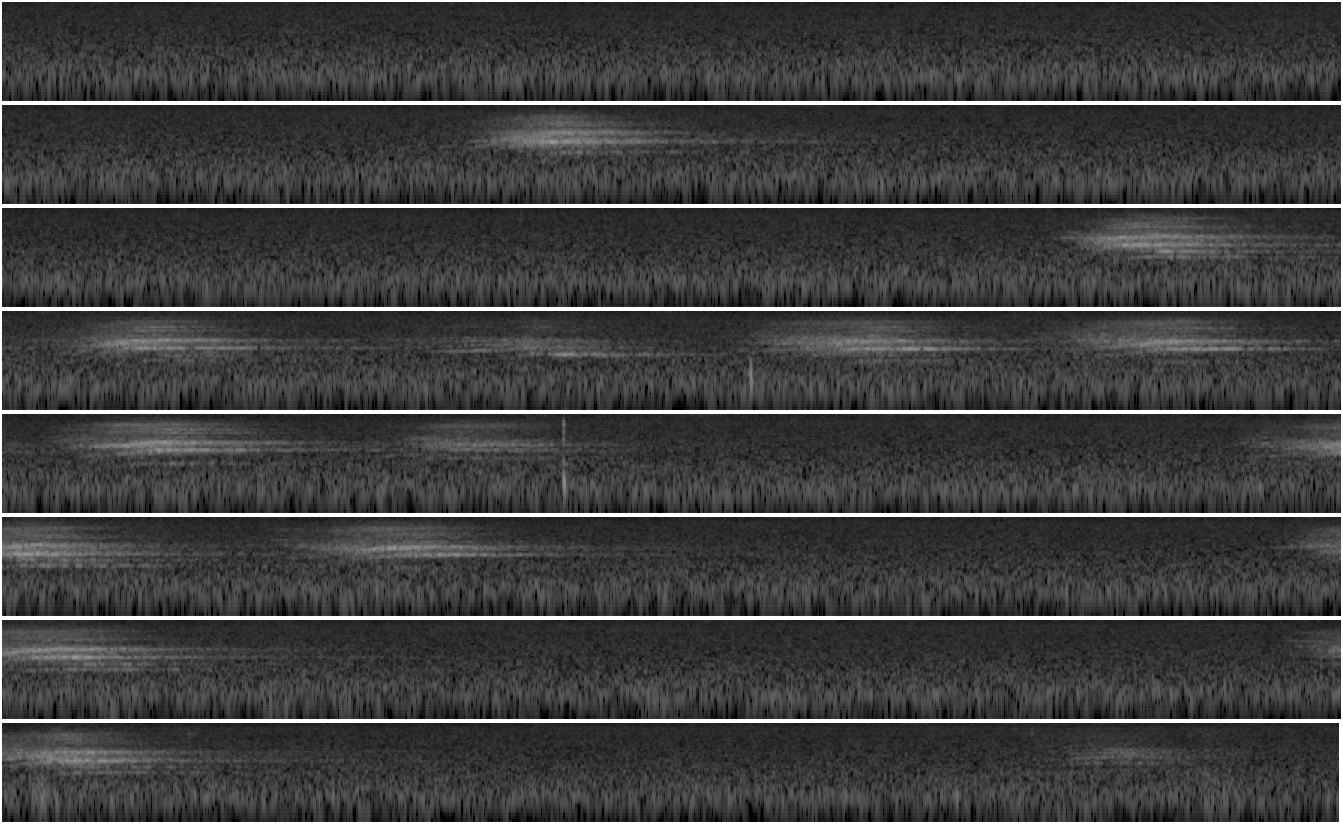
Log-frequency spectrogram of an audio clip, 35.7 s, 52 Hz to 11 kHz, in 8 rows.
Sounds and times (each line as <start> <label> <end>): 6.0 Red Fox barking 6.9
12.5 Red Fox barking 19.7
22.0 Red Fox barking 24.3
26.6 Red Fox barking 27.7
31.1 Red Fox barking 32.1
